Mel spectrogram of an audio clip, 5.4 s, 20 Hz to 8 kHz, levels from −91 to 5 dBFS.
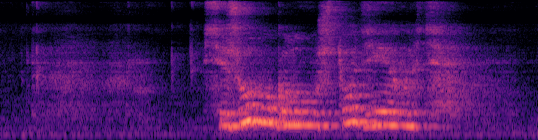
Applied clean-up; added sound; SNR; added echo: none; none; none; reverberation time 0.9 s.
